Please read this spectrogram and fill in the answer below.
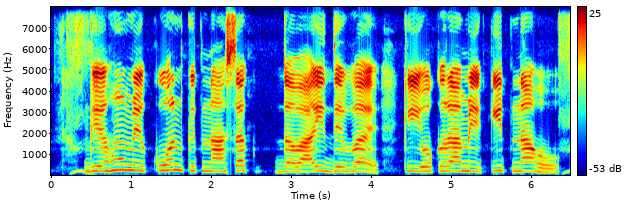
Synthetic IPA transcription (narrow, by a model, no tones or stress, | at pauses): ɡeːɦõmẽkoːnkɪt̪naːsək̚ʰ | d̪əʋaːid̪eːʋaekioːkɾamẽkit̪naɦoː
